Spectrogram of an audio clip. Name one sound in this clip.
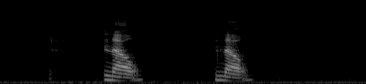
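A young woman makes two short, falling vocal sounds close to a microphone.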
